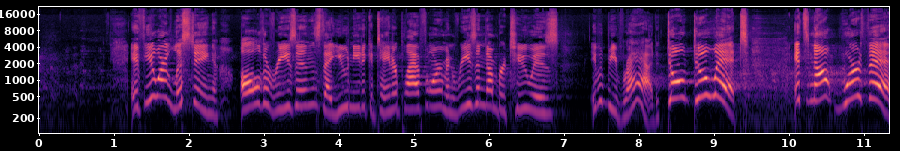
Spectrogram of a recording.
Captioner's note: laughter; laughter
